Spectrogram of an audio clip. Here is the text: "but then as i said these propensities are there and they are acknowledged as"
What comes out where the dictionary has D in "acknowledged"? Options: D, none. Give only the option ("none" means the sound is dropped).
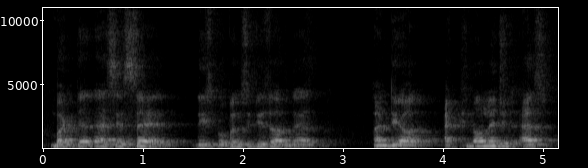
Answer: D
